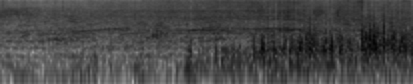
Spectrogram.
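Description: Wind rushing over a phone's microphone while riding a spinning chain swing ride: a low, rumbling rush that dips for the first couple of seconds and swells again after about two seconds, with voices faint underneath.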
